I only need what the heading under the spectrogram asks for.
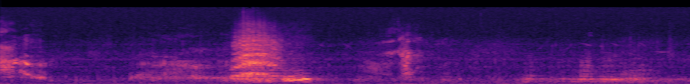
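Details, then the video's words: Baby African elephant stuck in mud on a South African safari, screaming for help as its mother comes to the rescue; one loud, harsh, broadband cry of under a second amid quieter rumbling and faint background noise. "Mom elephant comes to the rescue after baby screams for help"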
